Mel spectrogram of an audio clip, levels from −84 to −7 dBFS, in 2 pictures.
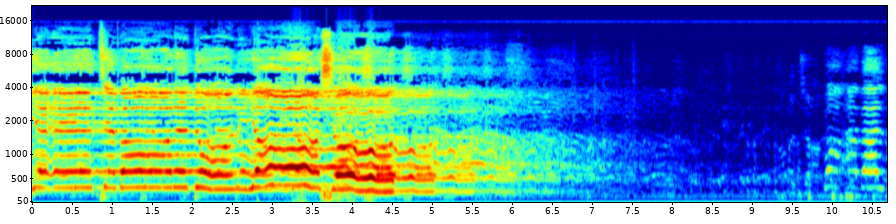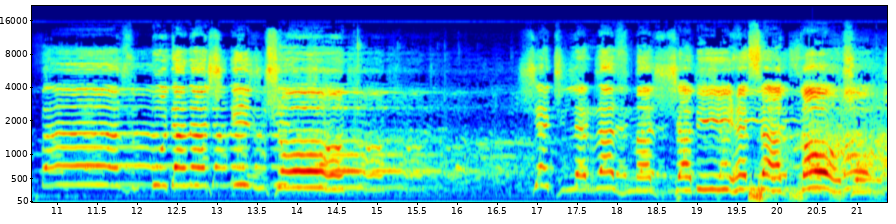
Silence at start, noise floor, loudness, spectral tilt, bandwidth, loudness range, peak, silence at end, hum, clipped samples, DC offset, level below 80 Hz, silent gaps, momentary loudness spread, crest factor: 0 s; -58 dBFS; -13 LUFS; -1 dB/octave; 16.5 kHz; 17 LU; 0 dBFS; 0 s; none; under 0.1%; 0.2%; -62 dBFS; none; 21 LU; 16 dB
